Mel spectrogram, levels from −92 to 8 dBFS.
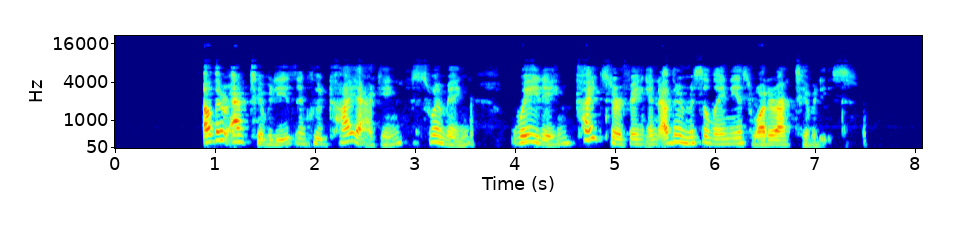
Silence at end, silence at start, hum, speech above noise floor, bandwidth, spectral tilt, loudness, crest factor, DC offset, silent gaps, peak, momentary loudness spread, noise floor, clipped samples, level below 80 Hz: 0.75 s; 0.9 s; none; 65 dB; 7.8 kHz; -4.5 dB/octave; -22 LUFS; 22 dB; under 0.1%; none; -2 dBFS; 18 LU; -88 dBFS; under 0.1%; -70 dBFS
